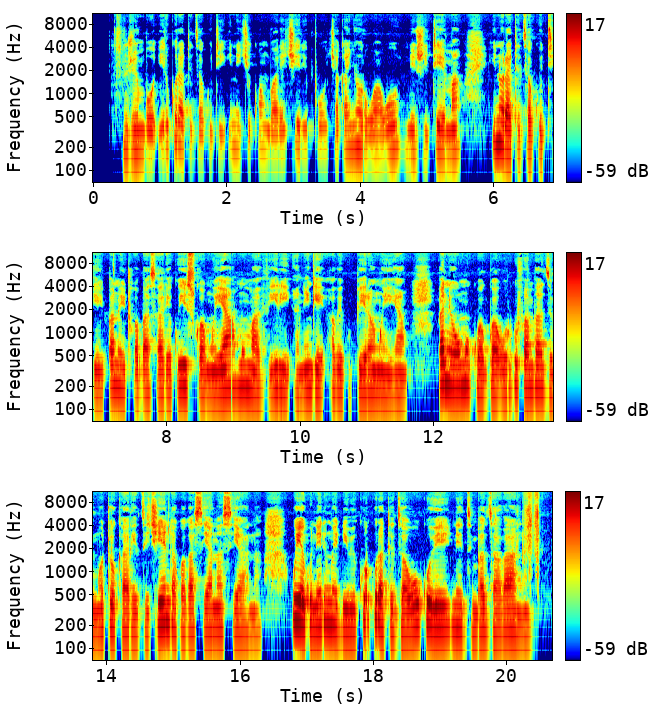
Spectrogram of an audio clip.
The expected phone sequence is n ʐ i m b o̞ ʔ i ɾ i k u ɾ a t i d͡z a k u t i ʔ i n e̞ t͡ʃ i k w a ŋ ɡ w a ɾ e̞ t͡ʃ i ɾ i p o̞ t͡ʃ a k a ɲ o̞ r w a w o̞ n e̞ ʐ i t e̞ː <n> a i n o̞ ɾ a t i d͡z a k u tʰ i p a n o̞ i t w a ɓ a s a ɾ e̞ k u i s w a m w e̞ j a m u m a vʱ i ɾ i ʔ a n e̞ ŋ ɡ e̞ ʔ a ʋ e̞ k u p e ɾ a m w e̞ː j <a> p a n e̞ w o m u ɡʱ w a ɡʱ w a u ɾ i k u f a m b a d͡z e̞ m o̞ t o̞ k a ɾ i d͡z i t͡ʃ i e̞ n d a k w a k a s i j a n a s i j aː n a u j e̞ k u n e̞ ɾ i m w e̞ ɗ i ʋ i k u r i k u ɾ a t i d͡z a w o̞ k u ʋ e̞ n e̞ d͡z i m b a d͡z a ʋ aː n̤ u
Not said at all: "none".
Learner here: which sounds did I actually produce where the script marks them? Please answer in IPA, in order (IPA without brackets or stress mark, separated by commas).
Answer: m, a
